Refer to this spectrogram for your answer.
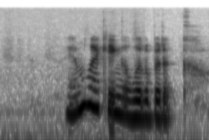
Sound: none

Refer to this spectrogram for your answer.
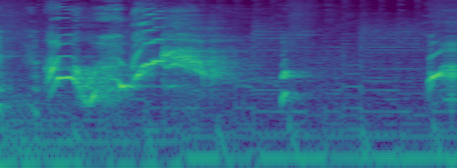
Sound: yells

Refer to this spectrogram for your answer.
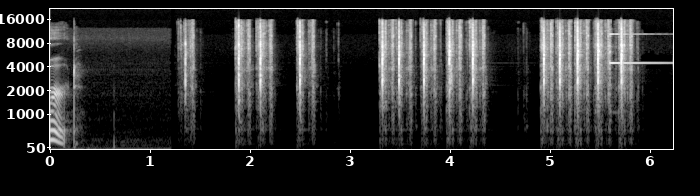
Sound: typewriter Sounds

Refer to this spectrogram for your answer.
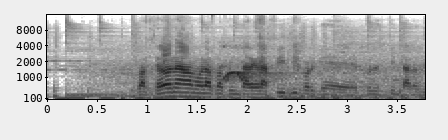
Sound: speaking Spanish

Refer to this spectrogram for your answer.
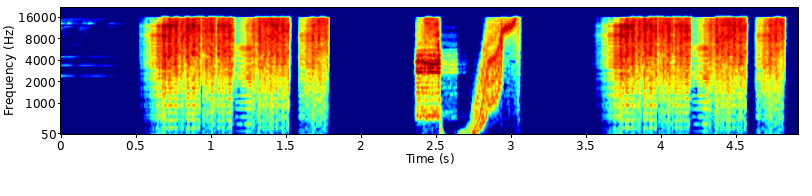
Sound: buzzing sound

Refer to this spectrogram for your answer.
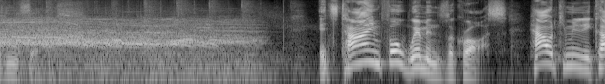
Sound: cheers

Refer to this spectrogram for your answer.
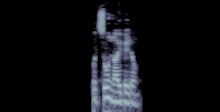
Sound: fast Pronunciation

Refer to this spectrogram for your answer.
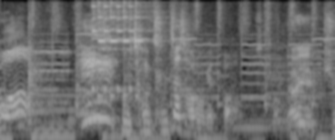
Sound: chattering

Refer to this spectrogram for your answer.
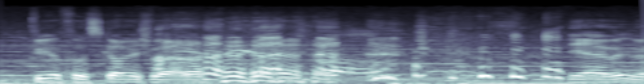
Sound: laughing

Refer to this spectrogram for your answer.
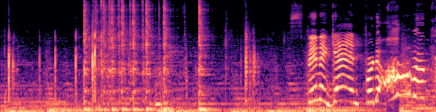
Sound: wheel clanks around metal axle

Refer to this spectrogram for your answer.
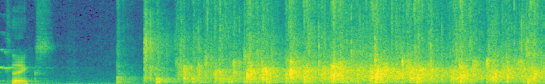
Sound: applause

